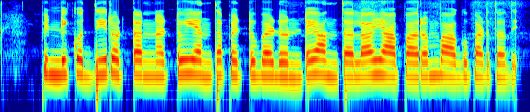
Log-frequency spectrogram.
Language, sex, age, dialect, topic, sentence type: Telugu, female, 18-24, Utterandhra, banking, statement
